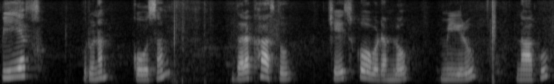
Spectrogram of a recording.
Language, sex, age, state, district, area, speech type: Telugu, female, 18-30, Andhra Pradesh, Krishna, urban, read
